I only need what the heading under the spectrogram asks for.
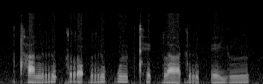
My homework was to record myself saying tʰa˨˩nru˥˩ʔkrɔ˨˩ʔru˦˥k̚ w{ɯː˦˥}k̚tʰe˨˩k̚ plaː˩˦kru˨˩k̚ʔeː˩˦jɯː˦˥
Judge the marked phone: correct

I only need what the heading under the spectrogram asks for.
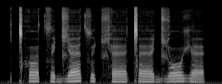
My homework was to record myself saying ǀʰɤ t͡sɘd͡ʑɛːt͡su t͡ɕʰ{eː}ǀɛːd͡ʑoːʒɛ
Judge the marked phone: incorrect: ɛː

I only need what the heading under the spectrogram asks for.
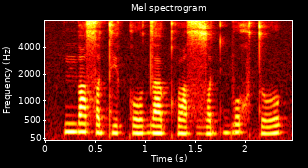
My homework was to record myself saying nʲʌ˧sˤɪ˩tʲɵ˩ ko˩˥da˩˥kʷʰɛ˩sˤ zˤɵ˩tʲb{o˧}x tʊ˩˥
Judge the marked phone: correct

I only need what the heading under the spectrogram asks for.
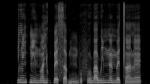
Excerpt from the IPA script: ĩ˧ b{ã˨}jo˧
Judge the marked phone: incorrect: ã˦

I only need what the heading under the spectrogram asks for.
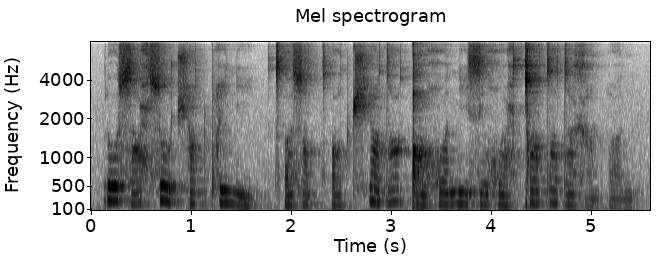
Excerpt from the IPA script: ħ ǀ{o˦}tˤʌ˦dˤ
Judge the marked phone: correct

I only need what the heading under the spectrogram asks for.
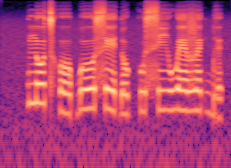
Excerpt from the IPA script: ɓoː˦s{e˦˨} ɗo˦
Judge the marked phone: correct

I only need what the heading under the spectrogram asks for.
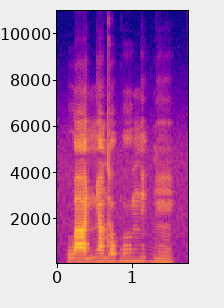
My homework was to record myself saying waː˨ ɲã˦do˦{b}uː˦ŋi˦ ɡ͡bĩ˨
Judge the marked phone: correct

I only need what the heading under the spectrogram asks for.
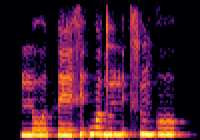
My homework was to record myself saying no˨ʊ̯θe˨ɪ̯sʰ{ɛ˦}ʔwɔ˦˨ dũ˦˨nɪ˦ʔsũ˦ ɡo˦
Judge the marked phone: incorrect: ɪ˦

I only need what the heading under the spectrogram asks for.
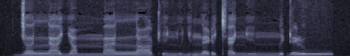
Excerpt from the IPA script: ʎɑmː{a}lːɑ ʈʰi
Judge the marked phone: correct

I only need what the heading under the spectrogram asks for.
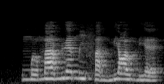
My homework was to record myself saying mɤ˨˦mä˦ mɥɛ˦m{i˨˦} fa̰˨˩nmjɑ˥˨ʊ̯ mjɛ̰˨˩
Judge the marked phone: correct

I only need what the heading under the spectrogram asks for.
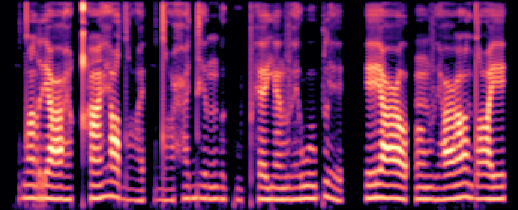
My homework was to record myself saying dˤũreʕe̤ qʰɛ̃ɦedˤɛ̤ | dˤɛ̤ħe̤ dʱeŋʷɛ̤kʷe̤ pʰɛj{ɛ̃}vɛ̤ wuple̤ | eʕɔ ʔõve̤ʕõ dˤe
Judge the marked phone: correct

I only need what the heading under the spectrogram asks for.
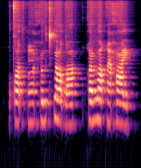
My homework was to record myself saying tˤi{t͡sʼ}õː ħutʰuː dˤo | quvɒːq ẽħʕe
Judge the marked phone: correct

